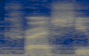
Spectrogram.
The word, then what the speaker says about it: Krushee: And it was supposed to be named Krushee, but everyone fucking called me Krushee. I was like, fuck, I guess I'm fucking Krushee now. But it was actually supposed to be pronounced Krushee, but it's all good.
